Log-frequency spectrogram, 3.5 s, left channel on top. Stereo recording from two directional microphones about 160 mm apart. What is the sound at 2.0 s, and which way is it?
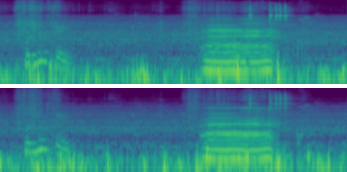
Speech, 15° right (ahead or behind).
